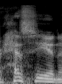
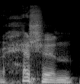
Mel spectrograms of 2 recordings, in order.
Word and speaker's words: Hessian: Yeah, and there are two pronunciations of Hessian. We do say either Hessian in Britain or Hessian, but we can use either one today.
